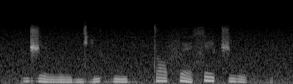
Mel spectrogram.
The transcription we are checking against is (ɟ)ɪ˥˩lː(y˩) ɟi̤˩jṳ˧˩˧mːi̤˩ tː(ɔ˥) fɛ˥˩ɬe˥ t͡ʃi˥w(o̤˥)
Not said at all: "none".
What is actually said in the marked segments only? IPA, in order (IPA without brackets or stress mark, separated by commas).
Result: d͡ʒ, u˩, ɔ˥, o̤˩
